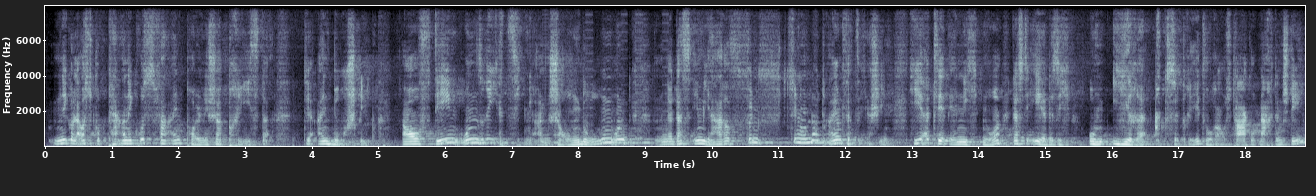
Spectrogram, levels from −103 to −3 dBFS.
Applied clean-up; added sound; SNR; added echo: neural separator model SepFormer DNS4.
